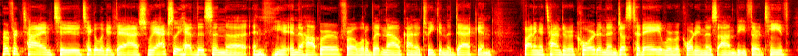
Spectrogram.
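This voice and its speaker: A man's voice: mid-range voice, steady tone, normal speed, smooth. A man hosting a casual card game talk show, steering the conversation in a friendly way with frequent ums. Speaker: channel host.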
